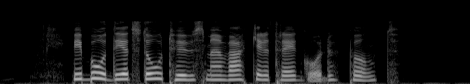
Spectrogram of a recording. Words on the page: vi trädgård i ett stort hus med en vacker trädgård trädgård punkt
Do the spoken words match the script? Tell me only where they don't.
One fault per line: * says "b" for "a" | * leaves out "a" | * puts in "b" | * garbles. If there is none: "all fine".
* says "bodde" for "trädgård"
* leaves out "trädgård"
